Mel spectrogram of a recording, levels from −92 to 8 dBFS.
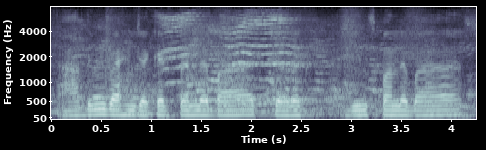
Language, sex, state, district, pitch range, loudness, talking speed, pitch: Bhojpuri, male, Jharkhand, Palamu, 120-130 Hz, -14 LUFS, 125 wpm, 125 Hz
